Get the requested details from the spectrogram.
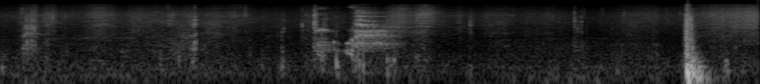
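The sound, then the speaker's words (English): Shuffling and rustling of someone climbing into their car on a windy day, followed by a single loud car door slam near the end, then quiet. “I'm gonna go in the car so that I can finish talking.”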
